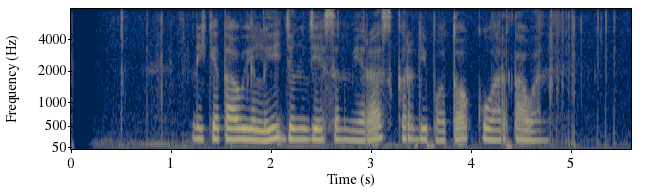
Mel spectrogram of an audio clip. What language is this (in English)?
Sundanese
